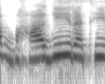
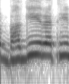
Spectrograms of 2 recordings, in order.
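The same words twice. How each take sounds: First: भागीरथी with a long, slow first vowel; correct form. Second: भगीरथी with a short first vowel; wrong form. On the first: Teacher giving the right word, भागीरथी slowly with long "bhaa". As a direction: stretch भा in भागीरथी. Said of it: "भागीरथी होता है". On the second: Teacher citing the error, भगीरथी opening on short "bha". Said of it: "भगीरथी नहीं होता". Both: Shown as a demonstration.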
